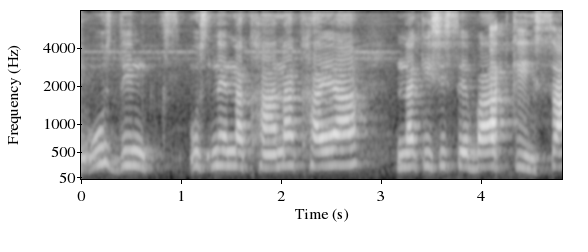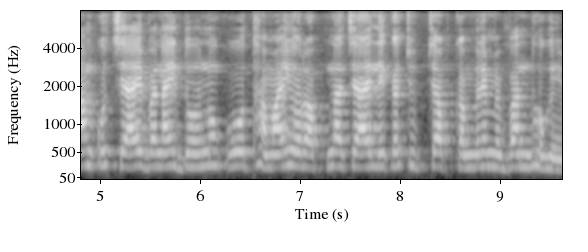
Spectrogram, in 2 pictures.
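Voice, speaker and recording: Female storyteller for an emotional family drama, expressive narration, a bit high-pitched.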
